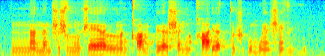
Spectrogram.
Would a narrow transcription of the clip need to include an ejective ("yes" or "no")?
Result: no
